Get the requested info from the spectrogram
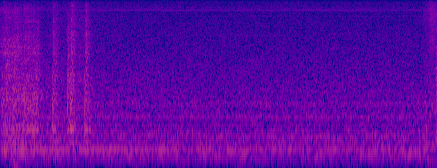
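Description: Faint, steady hum of a desktop PC's fans running while the overclocked machine boots, with a few light ticks in the first second.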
